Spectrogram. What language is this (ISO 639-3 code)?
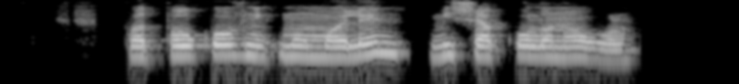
chm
